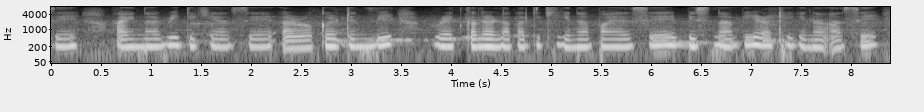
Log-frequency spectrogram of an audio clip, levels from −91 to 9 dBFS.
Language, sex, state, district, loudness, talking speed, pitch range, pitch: Nagamese, female, Nagaland, Dimapur, -16 LUFS, 130 wpm, 195-225 Hz, 205 Hz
